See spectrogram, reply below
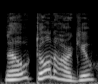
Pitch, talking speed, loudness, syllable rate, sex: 235 Hz, 185 wpm, -17 LUFS, 4.6 syllables/s, male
